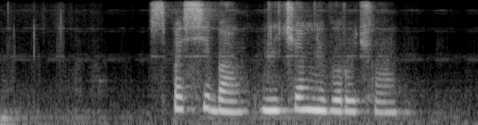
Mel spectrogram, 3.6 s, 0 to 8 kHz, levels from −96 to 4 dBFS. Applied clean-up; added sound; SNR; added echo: neural separator model SepFormer DNS4.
